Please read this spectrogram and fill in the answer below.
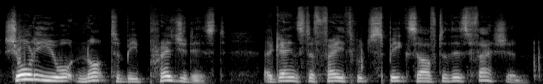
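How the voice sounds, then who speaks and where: A man's voice: fairly high pitch, animated, moderate pace, warm tone. A man reading aloud an old sermon in a declamatory preaching style, pushing up hard on exclamations and questions. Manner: declamatory, rising emphasis on exclamations. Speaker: reader of a sermon.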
